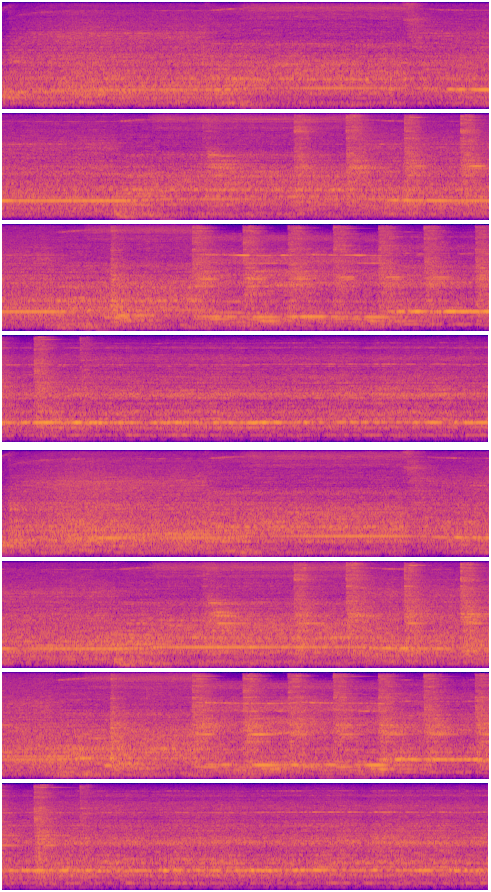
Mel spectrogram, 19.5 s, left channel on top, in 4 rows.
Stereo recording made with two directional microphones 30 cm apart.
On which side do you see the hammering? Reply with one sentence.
In this clip you hear the hammering in the centre.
